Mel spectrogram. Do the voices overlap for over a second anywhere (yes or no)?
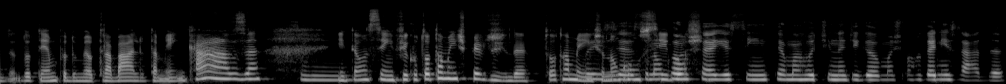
yes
